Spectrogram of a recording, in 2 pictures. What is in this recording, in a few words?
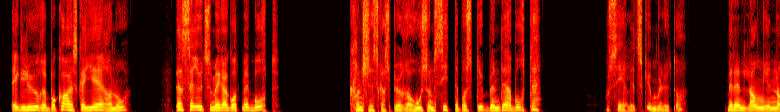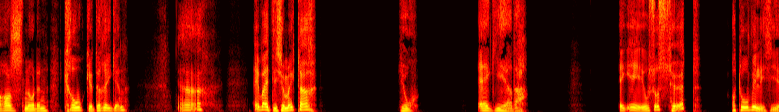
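Norwegian dub character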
